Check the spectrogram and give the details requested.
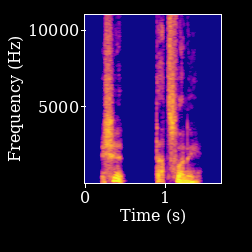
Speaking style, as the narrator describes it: murmured Laszlo

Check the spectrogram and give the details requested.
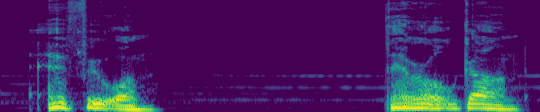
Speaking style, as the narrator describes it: he croaked

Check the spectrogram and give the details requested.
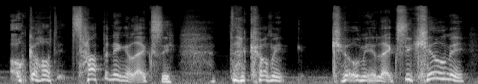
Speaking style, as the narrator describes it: he sobbed

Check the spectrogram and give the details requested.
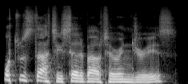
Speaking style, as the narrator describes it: Jane asked hysterically, still in a state of shock

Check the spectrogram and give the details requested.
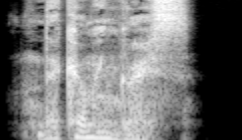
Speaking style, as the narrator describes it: muttered Alex in an agitated voice

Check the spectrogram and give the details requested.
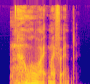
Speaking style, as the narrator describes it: muttered Aubrey at last

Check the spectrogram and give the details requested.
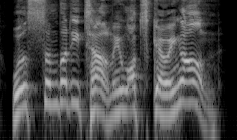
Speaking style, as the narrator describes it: she yelled

